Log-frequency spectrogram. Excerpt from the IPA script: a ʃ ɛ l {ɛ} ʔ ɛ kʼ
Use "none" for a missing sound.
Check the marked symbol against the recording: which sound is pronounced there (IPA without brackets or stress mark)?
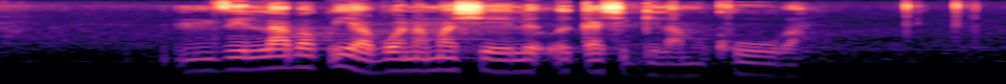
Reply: ɛ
